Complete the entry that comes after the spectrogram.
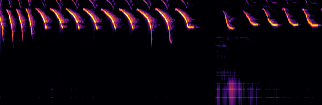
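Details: Canary singing slow, loud, well-spaced swooping notes that fall sharply in pitch, about four per second, then a short pause with a faint low thump before softer curved whistles resume; a bait song for silent canaries.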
